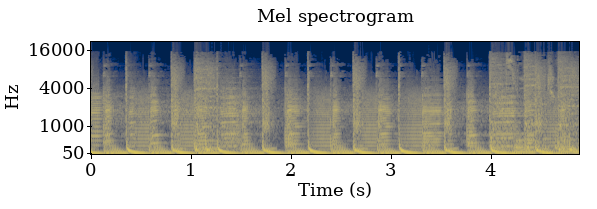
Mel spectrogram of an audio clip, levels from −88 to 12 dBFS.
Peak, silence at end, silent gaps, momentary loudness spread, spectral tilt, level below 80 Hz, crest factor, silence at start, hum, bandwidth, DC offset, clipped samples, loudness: 0 dBFS; 0 s; none; 3 LU; -4 dB/octave; -10 dBFS; 6 dB; 0 s; none; 16 kHz; under 0.1%; 0.5%; -8 LUFS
